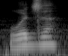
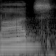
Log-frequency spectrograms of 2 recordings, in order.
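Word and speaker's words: Łódź: around in this area wooda I I think that's how I heard that pronounced by somebody from Poland wooda wooda not lods as I used to think it was pronounced see stin now that's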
